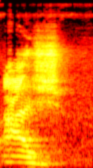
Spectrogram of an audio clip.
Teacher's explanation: O palótica sozinho tem o som similar ao do Ain árabe, é o som da fricativa faringal ou laringal sonora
